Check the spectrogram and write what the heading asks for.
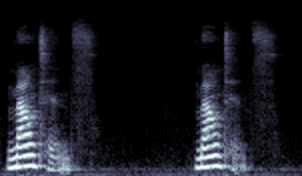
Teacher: And mountains, we stress the first syllable.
